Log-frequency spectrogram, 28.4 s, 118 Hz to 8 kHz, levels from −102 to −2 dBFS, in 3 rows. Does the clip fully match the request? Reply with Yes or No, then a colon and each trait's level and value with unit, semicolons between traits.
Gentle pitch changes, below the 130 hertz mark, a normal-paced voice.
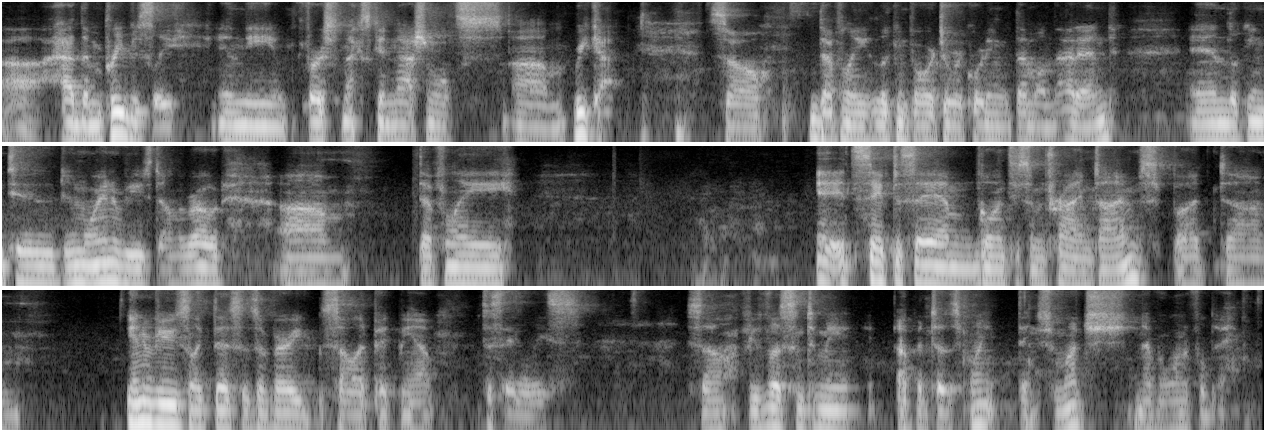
Yes: narrow, 2.2 semitones; low, 100 Hz; average, 165 wpm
